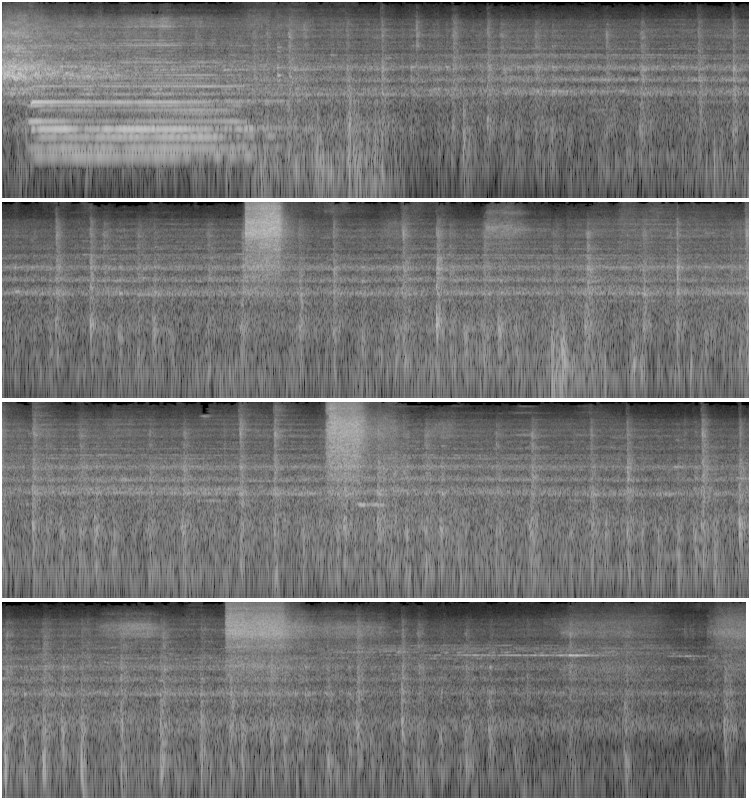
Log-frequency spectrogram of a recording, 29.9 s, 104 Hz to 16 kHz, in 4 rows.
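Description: NJ Transit ALP-46 electric locomotive's air horn sounding a chord of several notes for about two and a half seconds as it passes. It is followed by the steady rumble and rapid clicking of the passenger coaches' wheels over the rails, fading toward the end, with a few short high hisses.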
